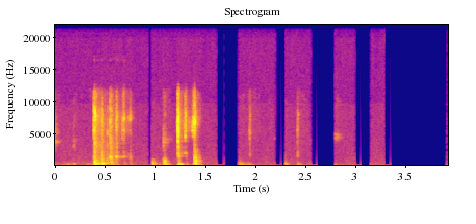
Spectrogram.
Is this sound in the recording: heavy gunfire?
no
